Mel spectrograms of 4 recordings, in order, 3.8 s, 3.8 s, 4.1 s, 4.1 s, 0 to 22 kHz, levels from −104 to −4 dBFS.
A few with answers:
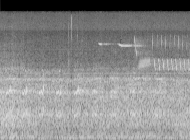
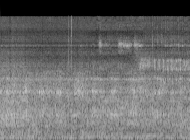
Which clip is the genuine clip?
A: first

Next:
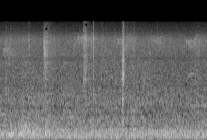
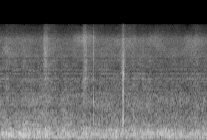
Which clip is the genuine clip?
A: first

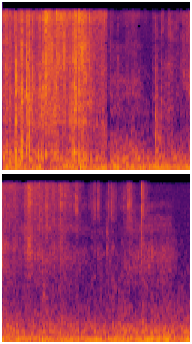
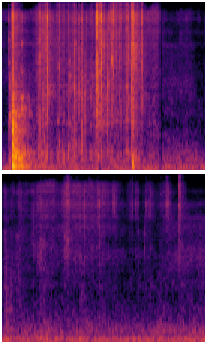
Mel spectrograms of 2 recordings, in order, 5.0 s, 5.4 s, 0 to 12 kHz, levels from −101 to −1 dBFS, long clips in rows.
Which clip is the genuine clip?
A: first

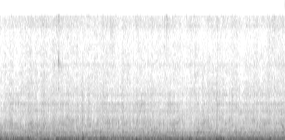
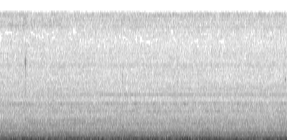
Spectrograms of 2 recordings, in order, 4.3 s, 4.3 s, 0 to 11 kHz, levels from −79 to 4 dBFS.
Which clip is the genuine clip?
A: second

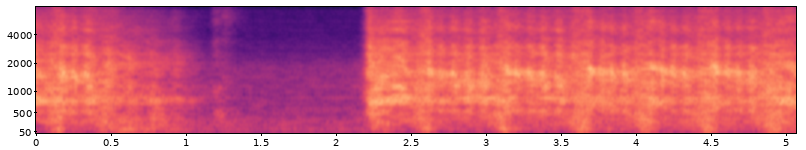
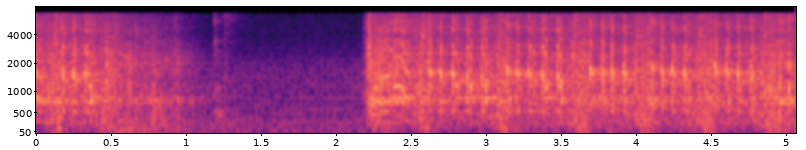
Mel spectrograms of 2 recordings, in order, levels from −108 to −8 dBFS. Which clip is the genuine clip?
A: second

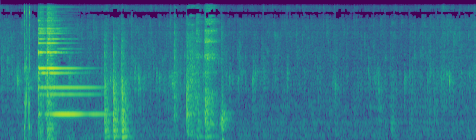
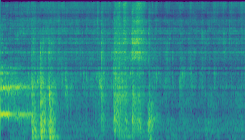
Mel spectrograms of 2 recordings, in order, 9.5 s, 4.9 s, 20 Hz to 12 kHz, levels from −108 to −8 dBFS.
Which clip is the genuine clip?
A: first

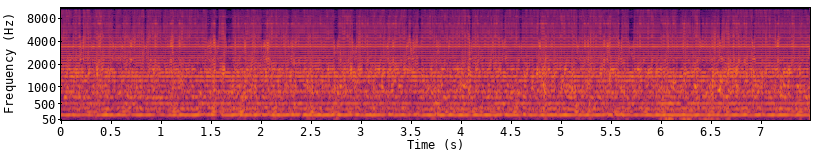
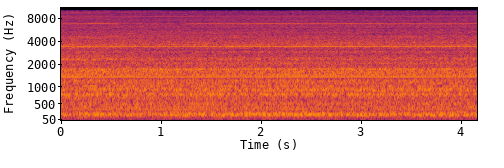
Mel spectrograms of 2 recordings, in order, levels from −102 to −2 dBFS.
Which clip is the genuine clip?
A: second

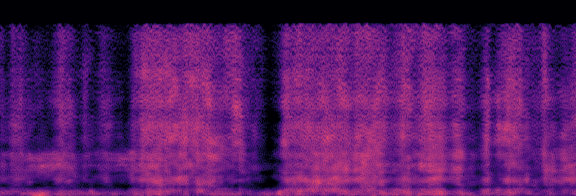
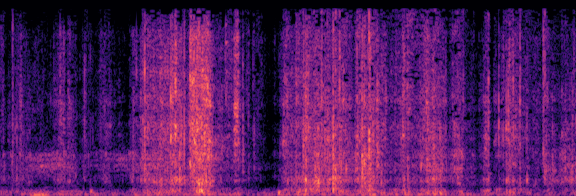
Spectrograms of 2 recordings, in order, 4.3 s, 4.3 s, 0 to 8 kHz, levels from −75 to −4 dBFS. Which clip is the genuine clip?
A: second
